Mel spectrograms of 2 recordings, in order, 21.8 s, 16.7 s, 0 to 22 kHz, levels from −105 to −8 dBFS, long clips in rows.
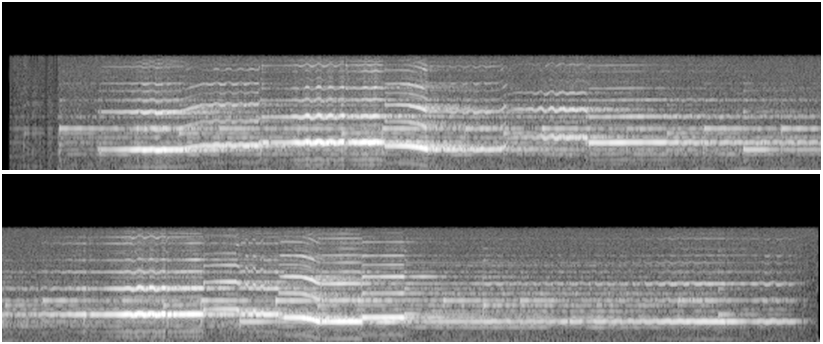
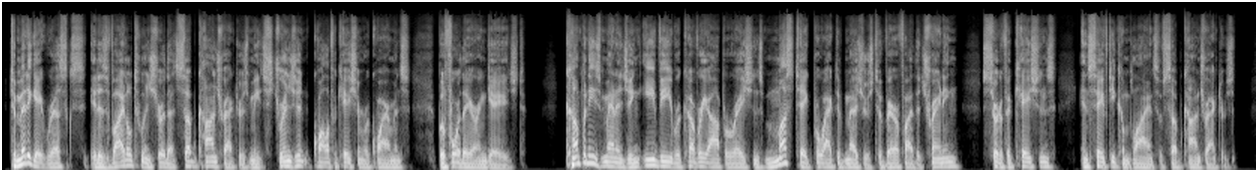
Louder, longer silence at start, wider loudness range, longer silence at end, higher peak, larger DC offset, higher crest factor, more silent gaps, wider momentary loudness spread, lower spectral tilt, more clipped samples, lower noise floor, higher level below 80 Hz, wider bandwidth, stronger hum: first, -16 LUFS vs -25 LUFS; first, 0.75 s vs 0.1 s; first, 13 LU vs 2 LU; about the same, 0.25 s vs 0.3 s; first, 0 dBFS vs -6 dBFS; neither; about the same, 16 dB vs 20 dB; neither; first, 19 LU vs 8 LU; second, -3 dB/octave vs -5 dB/octave; neither; second, -52 dBFS vs -79 dBFS; second, -62 dBFS vs -38 dBFS; second, 6 kHz vs 16.5 kHz; neither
